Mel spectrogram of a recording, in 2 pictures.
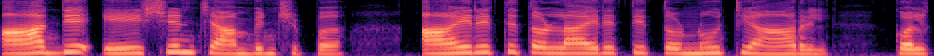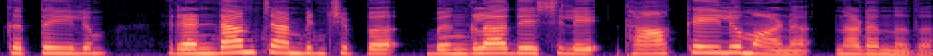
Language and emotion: Malayalam, neutral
